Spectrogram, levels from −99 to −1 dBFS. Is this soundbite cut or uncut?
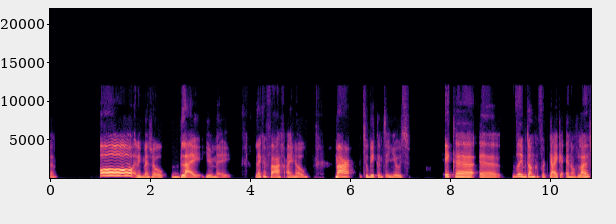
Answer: uncut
